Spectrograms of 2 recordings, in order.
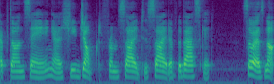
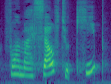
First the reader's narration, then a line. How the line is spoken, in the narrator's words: said Heidi excitedly, who could hardly believe such happiness was to be hers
